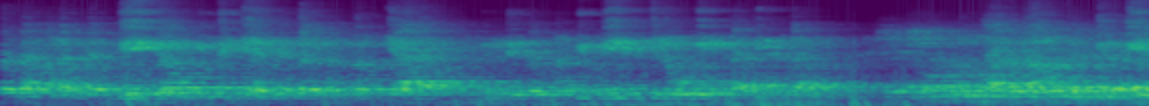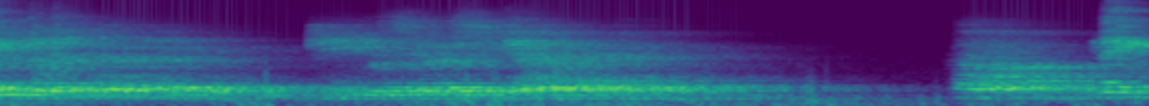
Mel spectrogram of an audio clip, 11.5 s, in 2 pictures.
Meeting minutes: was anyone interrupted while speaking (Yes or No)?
Yes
